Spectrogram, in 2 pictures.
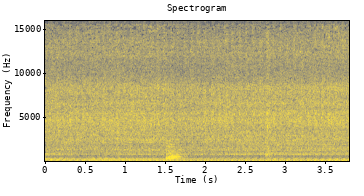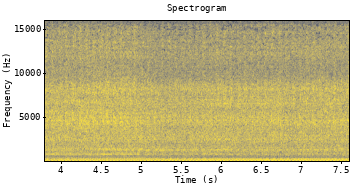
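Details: Dodge Challenger V6 that shakes, check engine light on: a loud idle with a lumpy pulse that keeps stumbling. Scanner reads cylinder 1 misfire and an injector circuit code; spark plugs are being replaced.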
